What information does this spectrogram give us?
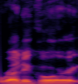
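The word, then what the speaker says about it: Ruddigore: show another thing about retigor is that its name was the subject of some controversy because it rhymes with a victorian expression bloody gore which to the victorians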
